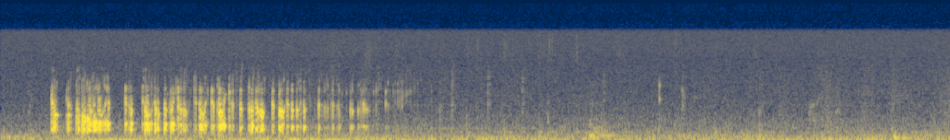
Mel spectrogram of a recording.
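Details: Stomach sounds during digestion, with intestinal movement felt as slightly painful: a few seconds of rapid, bubbling gurgles fading into quiet; bowel sounds (borborygmi).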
